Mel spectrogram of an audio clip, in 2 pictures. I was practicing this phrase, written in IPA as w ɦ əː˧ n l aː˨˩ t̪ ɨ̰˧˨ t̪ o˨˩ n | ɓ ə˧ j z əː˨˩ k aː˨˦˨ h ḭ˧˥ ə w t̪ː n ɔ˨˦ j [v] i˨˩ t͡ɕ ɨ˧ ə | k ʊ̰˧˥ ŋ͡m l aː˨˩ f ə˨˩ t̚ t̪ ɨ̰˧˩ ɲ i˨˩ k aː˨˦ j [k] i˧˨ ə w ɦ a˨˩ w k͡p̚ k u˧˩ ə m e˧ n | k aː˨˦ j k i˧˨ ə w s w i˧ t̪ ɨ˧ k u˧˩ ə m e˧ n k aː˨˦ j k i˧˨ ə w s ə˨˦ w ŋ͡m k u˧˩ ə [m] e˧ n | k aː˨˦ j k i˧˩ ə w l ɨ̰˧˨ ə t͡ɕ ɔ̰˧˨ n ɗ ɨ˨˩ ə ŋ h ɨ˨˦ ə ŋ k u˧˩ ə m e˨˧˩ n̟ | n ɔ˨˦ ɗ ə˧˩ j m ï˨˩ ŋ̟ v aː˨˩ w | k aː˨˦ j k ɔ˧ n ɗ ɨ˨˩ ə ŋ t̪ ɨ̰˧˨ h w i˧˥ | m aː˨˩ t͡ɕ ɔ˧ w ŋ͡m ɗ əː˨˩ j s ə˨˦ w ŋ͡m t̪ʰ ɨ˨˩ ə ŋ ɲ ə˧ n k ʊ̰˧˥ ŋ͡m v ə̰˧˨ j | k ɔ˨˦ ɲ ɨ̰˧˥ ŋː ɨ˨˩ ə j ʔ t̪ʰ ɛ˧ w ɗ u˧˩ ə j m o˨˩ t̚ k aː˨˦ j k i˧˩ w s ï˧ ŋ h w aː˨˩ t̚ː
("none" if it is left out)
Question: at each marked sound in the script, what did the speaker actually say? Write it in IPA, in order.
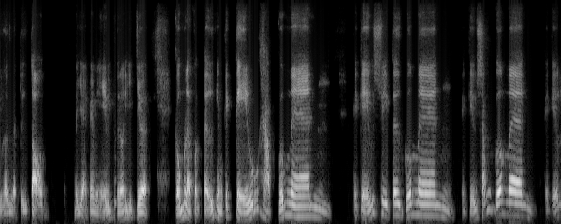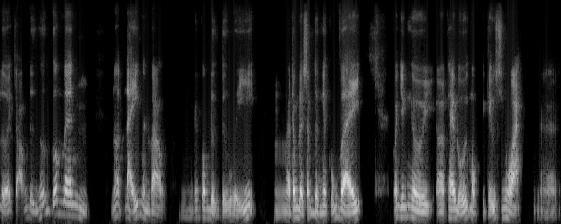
z, k, m

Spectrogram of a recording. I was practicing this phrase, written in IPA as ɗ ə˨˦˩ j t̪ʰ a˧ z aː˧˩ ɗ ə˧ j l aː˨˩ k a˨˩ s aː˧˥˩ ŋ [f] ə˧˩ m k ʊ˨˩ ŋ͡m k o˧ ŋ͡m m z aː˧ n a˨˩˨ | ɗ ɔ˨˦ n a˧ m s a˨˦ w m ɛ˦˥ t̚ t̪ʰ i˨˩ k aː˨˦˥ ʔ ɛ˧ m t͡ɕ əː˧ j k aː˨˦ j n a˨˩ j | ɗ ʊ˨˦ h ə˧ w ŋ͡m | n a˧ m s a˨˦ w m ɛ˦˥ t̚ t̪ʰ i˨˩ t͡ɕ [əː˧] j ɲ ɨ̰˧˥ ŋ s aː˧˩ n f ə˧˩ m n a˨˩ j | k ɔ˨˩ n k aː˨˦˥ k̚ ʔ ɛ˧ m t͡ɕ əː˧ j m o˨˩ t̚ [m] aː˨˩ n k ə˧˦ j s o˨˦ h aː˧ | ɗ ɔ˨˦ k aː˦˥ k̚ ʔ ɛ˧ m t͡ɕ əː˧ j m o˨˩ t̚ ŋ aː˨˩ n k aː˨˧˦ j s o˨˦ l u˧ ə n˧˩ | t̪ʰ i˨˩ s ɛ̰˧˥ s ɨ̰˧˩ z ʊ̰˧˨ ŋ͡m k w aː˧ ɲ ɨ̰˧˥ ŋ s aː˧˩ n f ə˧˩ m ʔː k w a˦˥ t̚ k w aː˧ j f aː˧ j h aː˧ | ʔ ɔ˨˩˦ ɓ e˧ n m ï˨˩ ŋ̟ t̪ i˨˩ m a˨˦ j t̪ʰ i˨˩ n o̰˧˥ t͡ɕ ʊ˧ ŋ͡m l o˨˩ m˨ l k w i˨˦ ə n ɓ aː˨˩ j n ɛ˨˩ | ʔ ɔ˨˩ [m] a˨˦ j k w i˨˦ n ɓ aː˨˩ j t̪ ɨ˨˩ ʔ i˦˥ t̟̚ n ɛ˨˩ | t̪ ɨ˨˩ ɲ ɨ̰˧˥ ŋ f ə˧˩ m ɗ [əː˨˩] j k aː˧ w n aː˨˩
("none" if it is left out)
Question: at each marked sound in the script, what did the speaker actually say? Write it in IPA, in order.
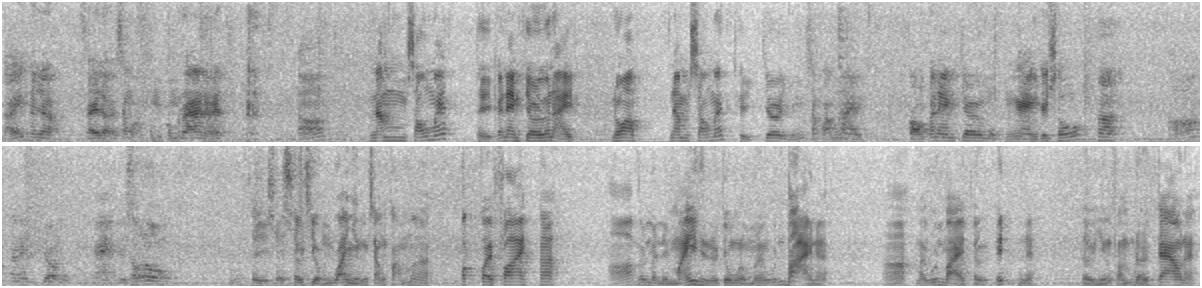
f, əː˧, ŋ, m, əː˨˩

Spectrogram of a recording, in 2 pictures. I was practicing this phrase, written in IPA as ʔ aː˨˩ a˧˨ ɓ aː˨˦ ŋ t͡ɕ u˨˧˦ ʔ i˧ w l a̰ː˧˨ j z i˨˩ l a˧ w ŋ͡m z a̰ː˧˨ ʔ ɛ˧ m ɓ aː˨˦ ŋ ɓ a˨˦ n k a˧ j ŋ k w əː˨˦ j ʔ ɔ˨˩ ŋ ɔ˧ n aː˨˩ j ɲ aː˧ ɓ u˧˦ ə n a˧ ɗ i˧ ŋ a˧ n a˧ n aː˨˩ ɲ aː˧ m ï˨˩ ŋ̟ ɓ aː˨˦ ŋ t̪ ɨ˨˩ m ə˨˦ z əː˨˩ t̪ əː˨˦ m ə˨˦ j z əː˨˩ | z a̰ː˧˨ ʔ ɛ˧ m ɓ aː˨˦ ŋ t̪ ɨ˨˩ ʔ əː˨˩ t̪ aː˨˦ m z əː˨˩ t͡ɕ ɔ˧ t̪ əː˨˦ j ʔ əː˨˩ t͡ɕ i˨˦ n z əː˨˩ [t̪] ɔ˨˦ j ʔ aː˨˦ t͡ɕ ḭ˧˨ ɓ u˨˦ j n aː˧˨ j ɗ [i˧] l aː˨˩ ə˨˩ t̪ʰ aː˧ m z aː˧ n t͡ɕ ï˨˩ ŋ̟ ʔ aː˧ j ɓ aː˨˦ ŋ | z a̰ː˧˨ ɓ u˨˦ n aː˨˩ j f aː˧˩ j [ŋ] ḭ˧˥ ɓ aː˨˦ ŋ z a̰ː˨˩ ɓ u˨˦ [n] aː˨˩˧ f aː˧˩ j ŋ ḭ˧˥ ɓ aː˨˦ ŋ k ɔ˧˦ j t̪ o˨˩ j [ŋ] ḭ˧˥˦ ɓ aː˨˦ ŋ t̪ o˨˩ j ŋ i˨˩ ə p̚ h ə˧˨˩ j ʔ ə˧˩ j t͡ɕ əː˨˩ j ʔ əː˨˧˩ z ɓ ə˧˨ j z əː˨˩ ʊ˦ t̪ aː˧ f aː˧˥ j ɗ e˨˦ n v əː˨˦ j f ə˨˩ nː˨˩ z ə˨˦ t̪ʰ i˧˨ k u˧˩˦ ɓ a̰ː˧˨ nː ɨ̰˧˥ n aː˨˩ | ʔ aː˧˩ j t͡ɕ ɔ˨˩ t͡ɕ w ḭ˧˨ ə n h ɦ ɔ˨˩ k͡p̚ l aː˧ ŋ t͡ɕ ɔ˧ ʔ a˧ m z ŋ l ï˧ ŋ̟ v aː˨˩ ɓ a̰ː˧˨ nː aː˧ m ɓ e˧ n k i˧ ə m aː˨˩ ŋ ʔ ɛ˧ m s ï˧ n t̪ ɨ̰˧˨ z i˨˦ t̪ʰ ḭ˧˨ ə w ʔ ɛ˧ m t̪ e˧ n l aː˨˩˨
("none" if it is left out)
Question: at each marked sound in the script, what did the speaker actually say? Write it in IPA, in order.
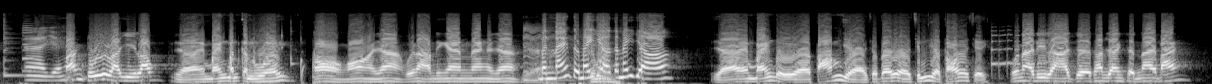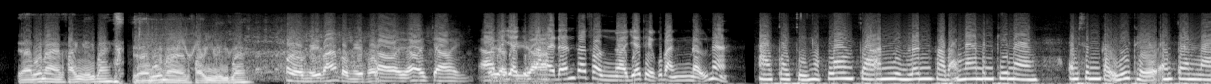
t̪, i˧, ŋ, n, ŋ

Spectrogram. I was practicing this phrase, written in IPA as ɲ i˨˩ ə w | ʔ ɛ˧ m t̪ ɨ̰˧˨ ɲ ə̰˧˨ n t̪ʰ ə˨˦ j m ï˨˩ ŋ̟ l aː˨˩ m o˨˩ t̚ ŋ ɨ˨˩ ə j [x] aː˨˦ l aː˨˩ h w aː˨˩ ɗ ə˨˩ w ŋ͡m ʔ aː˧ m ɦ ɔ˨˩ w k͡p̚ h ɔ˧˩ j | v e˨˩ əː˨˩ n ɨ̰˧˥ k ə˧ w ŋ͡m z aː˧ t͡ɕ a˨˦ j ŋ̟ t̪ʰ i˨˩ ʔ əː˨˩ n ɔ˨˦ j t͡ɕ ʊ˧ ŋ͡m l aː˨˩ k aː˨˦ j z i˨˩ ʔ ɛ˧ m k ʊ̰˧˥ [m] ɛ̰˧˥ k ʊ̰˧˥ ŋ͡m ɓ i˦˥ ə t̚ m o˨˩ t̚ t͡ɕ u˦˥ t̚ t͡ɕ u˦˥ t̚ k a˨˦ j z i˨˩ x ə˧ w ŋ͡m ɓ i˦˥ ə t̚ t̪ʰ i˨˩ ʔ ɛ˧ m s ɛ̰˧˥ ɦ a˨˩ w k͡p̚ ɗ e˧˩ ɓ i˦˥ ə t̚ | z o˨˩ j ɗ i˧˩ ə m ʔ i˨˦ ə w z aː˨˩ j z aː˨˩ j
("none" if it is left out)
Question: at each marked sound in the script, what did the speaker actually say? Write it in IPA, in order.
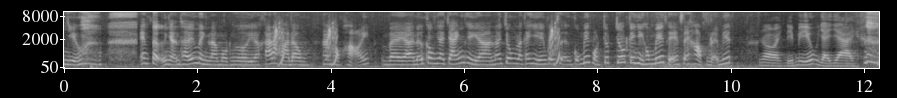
x, ŋ͡m

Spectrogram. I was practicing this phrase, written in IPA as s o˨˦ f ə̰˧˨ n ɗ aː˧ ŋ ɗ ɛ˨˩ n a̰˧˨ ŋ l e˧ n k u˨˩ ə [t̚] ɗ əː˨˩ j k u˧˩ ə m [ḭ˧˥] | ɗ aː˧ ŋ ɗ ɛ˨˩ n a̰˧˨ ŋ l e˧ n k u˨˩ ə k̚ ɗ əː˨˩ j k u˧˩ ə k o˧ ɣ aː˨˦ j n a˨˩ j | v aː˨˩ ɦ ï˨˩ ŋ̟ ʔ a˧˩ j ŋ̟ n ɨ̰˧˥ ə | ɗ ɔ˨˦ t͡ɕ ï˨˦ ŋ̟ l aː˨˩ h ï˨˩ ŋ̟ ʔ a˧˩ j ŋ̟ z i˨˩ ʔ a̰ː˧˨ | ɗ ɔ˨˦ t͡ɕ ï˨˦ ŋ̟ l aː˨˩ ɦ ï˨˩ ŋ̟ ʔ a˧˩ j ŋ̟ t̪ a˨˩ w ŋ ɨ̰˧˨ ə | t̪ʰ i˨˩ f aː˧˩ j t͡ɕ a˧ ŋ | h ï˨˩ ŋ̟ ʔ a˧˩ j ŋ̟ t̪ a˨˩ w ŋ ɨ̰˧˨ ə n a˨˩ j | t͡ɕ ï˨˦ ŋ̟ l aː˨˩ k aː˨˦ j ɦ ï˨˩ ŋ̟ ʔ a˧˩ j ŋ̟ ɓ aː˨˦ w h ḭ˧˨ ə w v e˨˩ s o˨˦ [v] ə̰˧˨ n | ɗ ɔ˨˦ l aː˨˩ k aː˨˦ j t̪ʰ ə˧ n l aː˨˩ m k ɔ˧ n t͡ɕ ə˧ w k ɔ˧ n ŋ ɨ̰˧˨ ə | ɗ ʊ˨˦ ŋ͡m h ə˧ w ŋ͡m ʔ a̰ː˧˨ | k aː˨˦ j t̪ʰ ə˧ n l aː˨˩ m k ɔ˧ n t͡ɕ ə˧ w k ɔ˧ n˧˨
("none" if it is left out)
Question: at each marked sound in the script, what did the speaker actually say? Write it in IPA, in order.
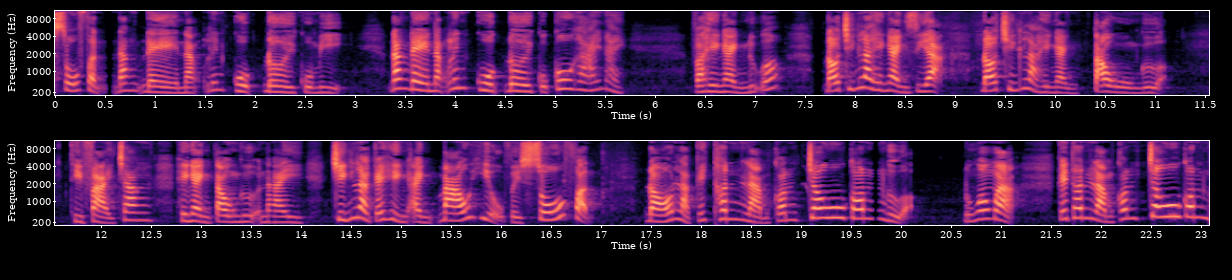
k̚, ḭ˧˨, f

